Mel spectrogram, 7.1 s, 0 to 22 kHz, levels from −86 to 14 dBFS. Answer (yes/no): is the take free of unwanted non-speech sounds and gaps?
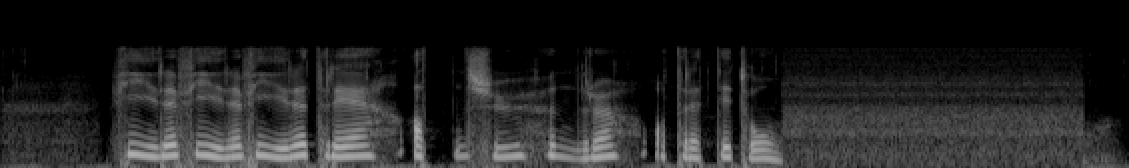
yes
